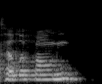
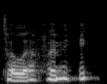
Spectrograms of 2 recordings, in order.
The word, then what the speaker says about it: telephony: It's not telephony. – No, it's telephony. – Telephony. – Okay. I think it's telephony.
